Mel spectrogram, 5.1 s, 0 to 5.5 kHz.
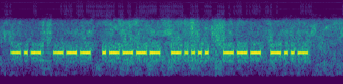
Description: Morse code, heard as a keyed tone, about 23 wpm, 1000 Hz, with radio noise. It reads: KO16OX
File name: sm7lcb / 0630z yl2aj 23cm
